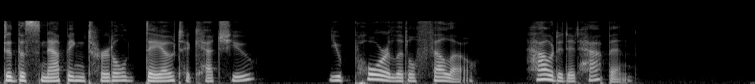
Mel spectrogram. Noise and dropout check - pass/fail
pass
